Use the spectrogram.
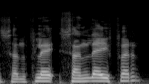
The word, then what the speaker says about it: Zantleifer: en el estudio a Diego y a Julián San Leifer. Está bien pronunciado.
